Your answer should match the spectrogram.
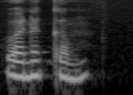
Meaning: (interjection) 1. hello (greeting) 2. welcome (greeting) 3. greetings; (noun) 1. adoration, veneration, reverence 2. worship, praise 3. submission, obedience 4. respect, regard
- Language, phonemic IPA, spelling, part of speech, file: Tamil, /ʋɐɳɐkːɐm/, வணக்கம், interjection / noun, Vanakkam Greeting.ogg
